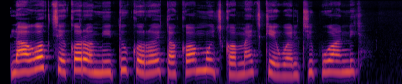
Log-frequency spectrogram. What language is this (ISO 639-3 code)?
kln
